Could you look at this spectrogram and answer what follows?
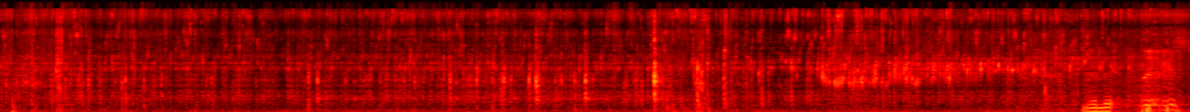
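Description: Used engine oil drains from a Honda Civic in a faint, steady trickle and drip beneath soft background noise, with a brief louder splash near the end.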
